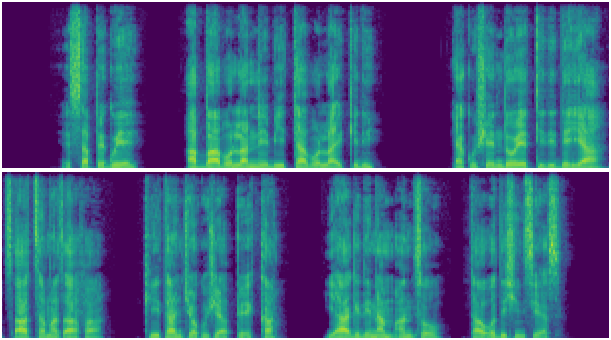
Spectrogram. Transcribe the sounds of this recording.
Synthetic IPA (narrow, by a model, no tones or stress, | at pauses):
hɛ̰sːɐpːɛɡʊjɛ | ʔɐbːaːbɔlːɐnːɛbiːt̪ːaːbɔlːɐɛkʼːɪd̪ɪ | ʔjɐkʊʃɛnd̪o̞ːjɛt̪ːɪd̪ɪd̪ɛʔɪjaːt͡sʼaːt͡sːɐmɐt͡sʼaːfaː | kiːt̪ɐnt͡ʃːʊakʊʃɪjapːɛɛkːɐ | jaːɡɪd̪ɪnɐmʔɐ̰nt͡soː | t̪ɐwɔd̪ɪʃɪnsɪja̰s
